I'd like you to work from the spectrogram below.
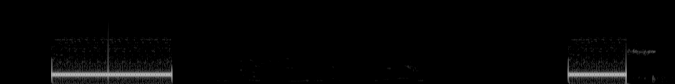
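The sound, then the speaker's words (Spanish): An outgoing phone call's ringback tone while calling a pastor: two steady electronic buzzing rings, each a little over a second long, separated by about four seconds of near silence, with the second ring cut off abruptly. “Vamos a llamar al pastor.”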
